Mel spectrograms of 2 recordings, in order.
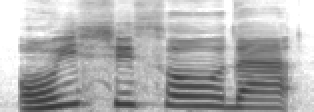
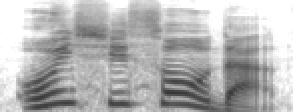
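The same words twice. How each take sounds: First: The pitch stays level with no drop. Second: The pitch rises and then drops inside the phrase. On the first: "When we use flat style" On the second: "When we use 起伏 style"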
